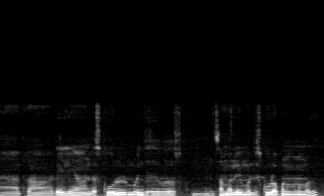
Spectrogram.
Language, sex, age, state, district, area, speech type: Tamil, male, 30-45, Tamil Nadu, Dharmapuri, rural, spontaneous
